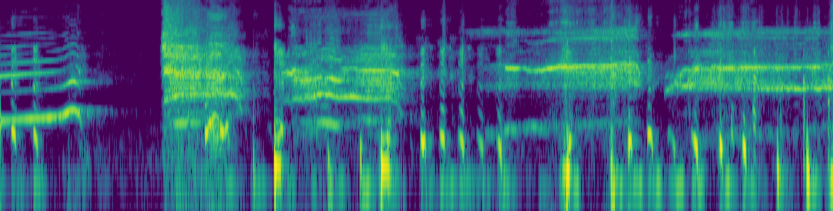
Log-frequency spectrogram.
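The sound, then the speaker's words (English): A man's voice mimics a pig, letting out loud, high-pitched squeals that slide downward, followed by rapid bursts of snorting, grunting calls in an uneven rhythm, as a husband calls his wife to the dinner table. “Come on, pig. Come on, piggy.”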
